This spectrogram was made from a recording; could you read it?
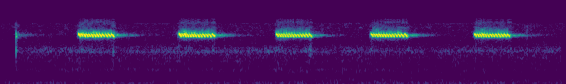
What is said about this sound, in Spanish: Era una noche oscura, los grillos sonaban.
